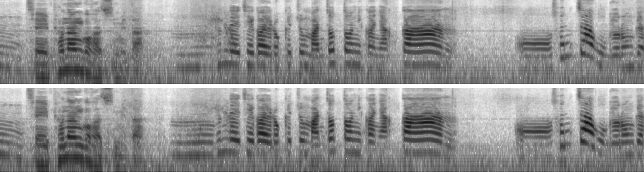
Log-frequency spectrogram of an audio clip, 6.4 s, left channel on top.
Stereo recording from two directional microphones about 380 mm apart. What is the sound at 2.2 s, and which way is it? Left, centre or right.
Speech, centre.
